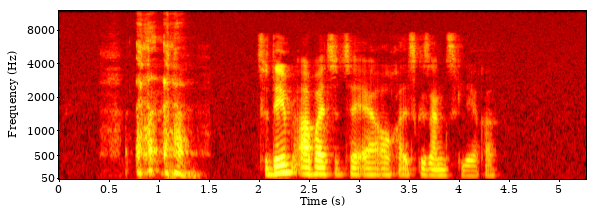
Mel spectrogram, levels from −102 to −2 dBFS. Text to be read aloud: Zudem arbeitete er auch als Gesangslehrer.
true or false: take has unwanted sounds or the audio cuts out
true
